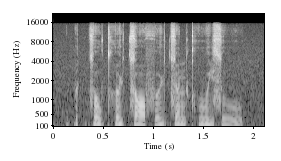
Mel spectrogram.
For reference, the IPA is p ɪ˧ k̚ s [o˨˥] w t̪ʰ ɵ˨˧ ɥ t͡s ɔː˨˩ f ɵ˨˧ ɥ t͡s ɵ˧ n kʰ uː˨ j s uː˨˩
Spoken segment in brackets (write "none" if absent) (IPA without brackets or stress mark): o˨˧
